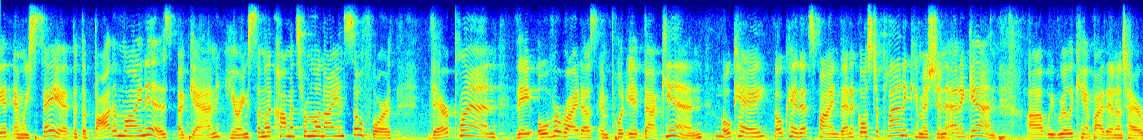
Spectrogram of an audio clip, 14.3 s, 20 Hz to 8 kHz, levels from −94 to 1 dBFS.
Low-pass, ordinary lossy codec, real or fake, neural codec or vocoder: 7.2 kHz; Opus, 24 kbps; real; none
